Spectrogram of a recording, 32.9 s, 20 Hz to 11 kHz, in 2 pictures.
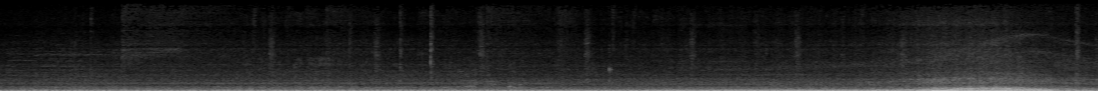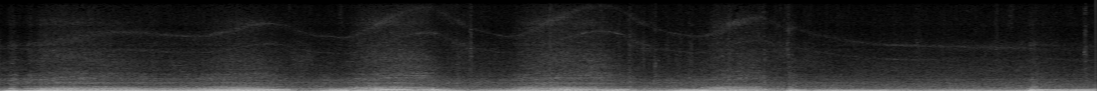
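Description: Peterbilt 379's Caterpillar 3406E diesel heard from inside the cab, idling steadily, then pulling away from about halfway through with the revs rising and dropping five times as the driver shifts up through the 18-speed gearbox. A high whistle climbs and falls with each rev.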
